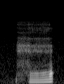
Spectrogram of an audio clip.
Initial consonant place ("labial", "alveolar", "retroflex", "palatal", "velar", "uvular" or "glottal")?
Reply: glottal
